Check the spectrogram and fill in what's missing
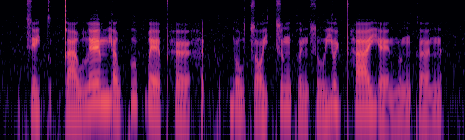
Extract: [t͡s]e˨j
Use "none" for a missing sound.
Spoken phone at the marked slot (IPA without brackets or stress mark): t͡s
